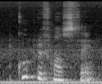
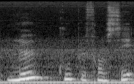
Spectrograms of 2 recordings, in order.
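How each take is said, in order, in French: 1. La voyelle de 'le' est complètement supprimée. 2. La voyelle de 'le' est clairement prononcée. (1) "Vous n'avez pas entendu le E" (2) "on prononce le E"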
